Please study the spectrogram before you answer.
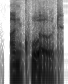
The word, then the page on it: unquote: American English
